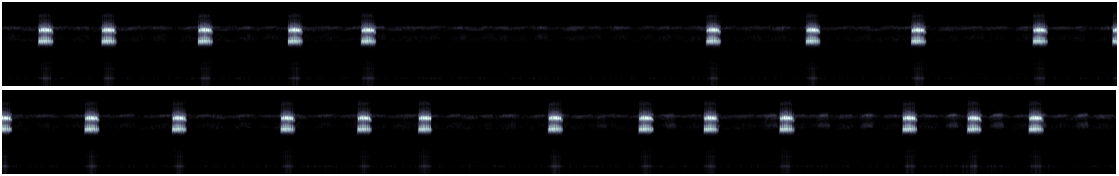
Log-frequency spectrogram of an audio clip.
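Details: Kawamura's rice frog calling from paddy fields by the Kamo River in Itoshima, Fukuoka, Japan. A burst of rapid harsh croaks stops for two seconds, then steady single notes resume. A dense background chorus of more frogs hums throughout.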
